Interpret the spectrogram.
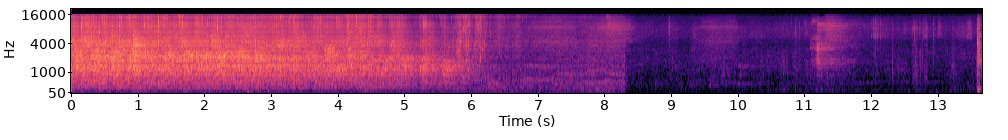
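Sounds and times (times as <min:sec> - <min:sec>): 
crowd of many hands clapping: 0:00.0 - 0:06.6.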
